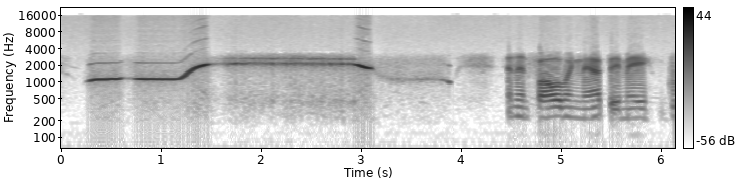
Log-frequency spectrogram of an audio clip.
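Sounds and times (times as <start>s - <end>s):
person whistling an imitation of an elk bugle: 0.3s - 4.0s
speech: 4.6s - 6.1s.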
